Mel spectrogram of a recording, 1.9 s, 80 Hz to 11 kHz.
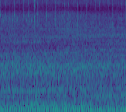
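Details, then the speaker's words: Citroën, gas-converted, after fixing the problem that caused stumbling around 2,000 rpm on petrol, supply now steady at 12 volts: smooth, regular idle at a constant note with no hesitation or knocks. "จบแล้วนะครับตอนนี้12โวลต์นิ่งเลยเจะนิ่ง"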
